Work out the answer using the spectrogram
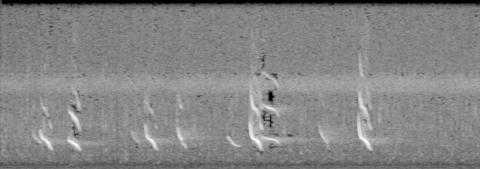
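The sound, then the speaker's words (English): Osprey calls at a nest greeting an adult returning with a fish. Many sharp, high, whistled chirps come in irregular clusters, some downslurred, over a faint low background hum. “Upon arrival, the osprey may be greeted by these sounds.”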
